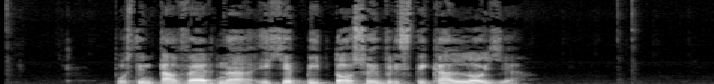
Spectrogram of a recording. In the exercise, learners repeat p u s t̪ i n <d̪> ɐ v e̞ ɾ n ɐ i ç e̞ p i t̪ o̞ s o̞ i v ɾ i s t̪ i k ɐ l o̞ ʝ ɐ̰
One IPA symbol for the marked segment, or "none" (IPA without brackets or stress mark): t̪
